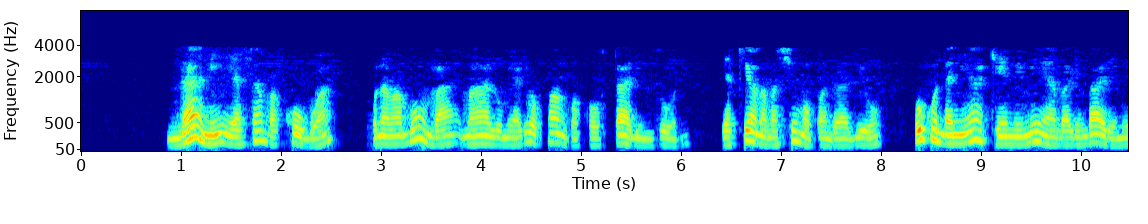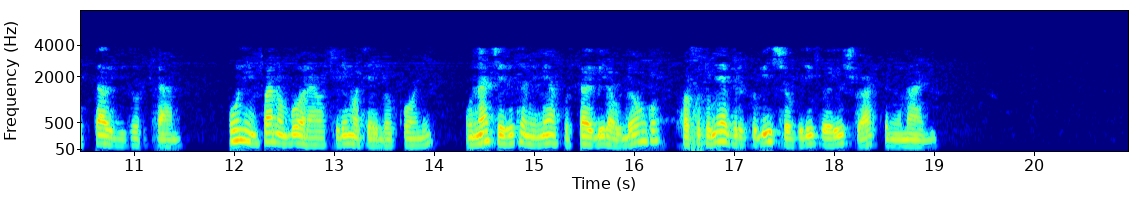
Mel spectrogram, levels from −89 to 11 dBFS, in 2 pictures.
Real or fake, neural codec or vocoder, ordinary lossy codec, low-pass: real; none; AAC, 16 kbps; 7.2 kHz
